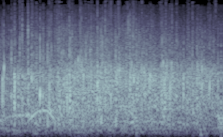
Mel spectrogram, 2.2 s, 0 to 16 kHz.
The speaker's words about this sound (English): Not 100% sure he deserves applause, but sure.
